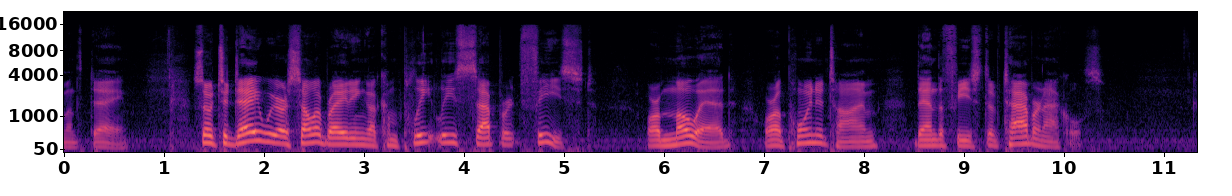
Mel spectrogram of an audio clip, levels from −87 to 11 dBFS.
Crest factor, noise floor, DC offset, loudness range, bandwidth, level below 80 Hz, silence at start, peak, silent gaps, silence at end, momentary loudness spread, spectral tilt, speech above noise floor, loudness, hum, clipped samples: 20 dB; -59 dBFS; under 0.1%; 6 LU; 16 kHz; -56 dBFS; 0 s; -6 dBFS; none; 1 s; 15 LU; -5.5 dB/octave; 34 dB; -25 LUFS; none; under 0.1%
